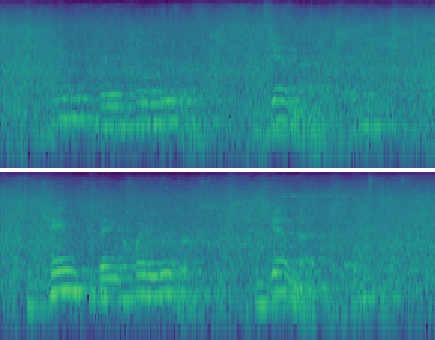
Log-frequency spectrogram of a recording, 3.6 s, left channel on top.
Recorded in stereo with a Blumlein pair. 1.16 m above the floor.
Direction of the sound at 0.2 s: 40° right.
